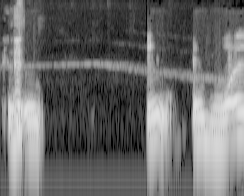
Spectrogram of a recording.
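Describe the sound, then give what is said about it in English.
An ambulance siren sounds as one sustained high tone that glides slowly downward across the whole stretch, running under and between bursts of speech. “See, look, here comes the ambulance right now.”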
